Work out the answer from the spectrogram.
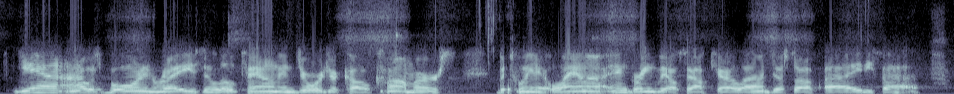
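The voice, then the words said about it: Not a typical Pittsburgh accent. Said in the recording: “accent is not your typical Pittsburgh accent”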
